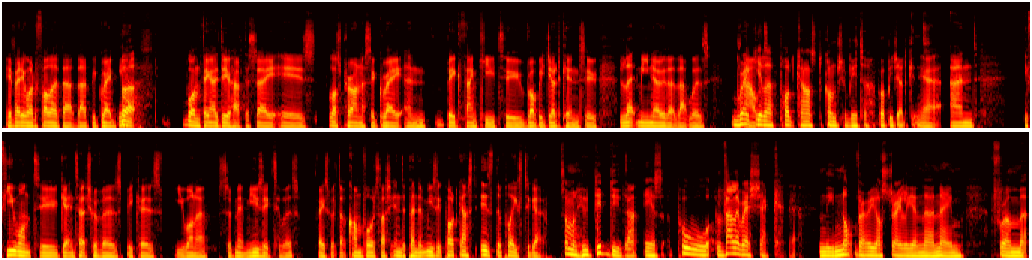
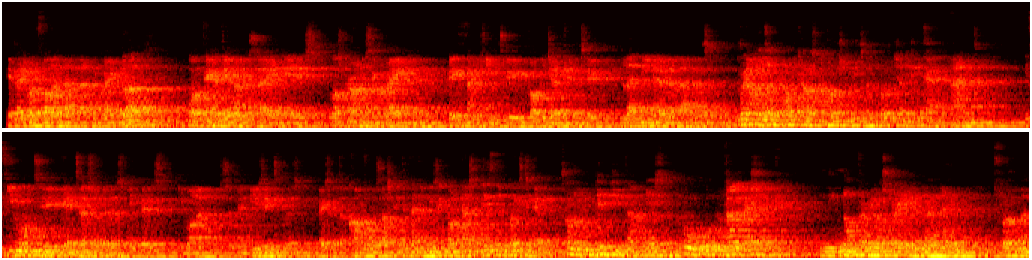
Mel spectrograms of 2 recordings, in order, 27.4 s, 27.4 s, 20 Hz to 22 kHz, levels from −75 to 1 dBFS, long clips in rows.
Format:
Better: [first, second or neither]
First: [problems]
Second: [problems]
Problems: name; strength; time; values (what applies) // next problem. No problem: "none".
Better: first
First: none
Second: off-mic speech; far // room echo; strong; dies away in 2.9 s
